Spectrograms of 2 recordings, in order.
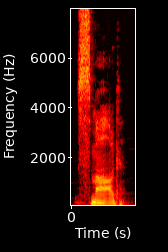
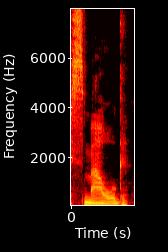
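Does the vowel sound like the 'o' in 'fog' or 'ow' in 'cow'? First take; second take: fog; cow. First: The vowel sounds like the 'o' in 'fog'. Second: The vowel sounds like the 'ow' in 'cow'. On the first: The speaker calls it wrong. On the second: The speaker calls it right. "You have to say Smaug"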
